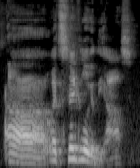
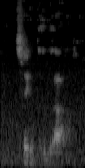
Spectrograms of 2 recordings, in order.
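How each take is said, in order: First: Said in the usual way. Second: Whispered. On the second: Pretend. Trader whispering an aside to himself while distracted. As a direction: whisper it, far softer, no voice.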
